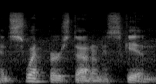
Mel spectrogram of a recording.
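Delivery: ordinary delivery, nothing marked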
